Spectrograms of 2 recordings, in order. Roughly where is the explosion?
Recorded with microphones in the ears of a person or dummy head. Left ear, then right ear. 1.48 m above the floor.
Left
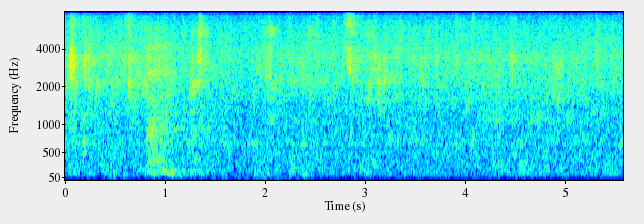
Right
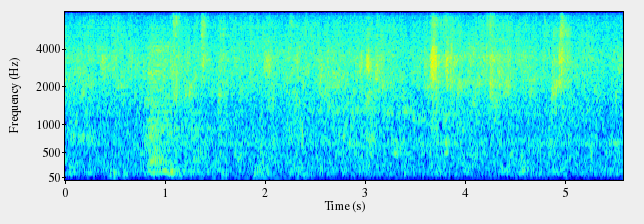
Centre.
